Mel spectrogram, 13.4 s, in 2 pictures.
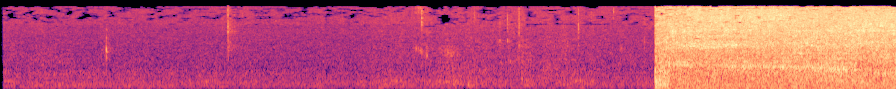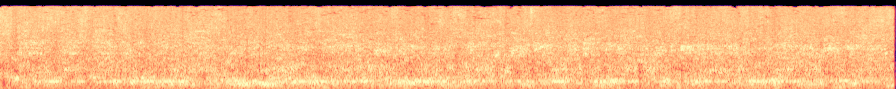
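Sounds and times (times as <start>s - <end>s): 
ASMR sounds: 4.9s - 13.4s.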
